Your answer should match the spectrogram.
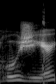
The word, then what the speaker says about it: rougis: The left side here is pronounced E. Rougi, rougi, rougi.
